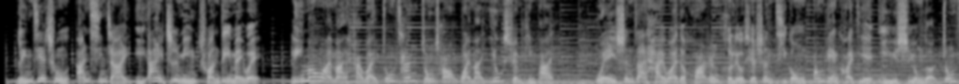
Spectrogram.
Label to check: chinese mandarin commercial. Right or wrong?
Right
